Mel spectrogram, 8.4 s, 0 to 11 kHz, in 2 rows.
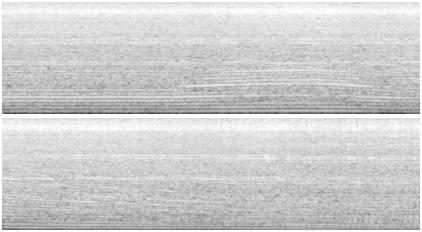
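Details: RedMax EBZ8050 gas backpack blower two-stroke after new piston rings fixed no compression (rings very tight, hard pull, hard start): climbs and settles through a few revs with clean, even tone and no misfire; runs normally.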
